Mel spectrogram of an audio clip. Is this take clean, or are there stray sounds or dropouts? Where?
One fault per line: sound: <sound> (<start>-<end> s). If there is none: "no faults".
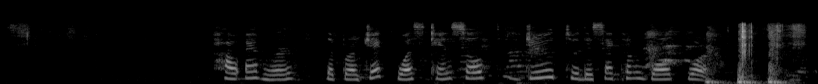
no faults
